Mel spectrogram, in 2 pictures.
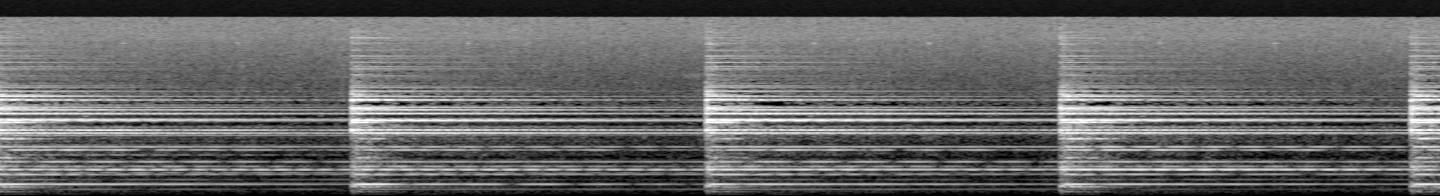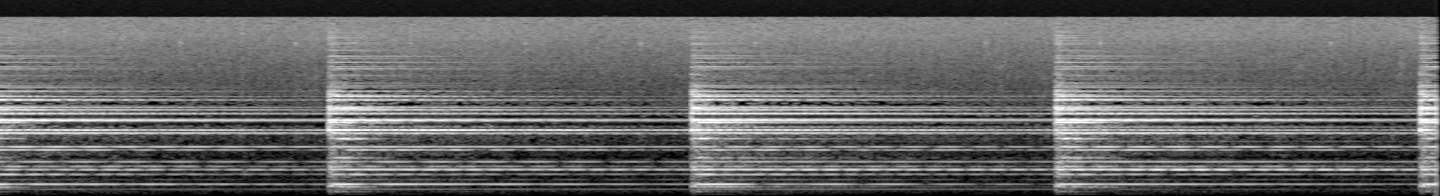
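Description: Vedette pendulum wall clock striking the hour at twelve o'clock: slow, evenly spaced strikes about every three and a half seconds, nine of them here, each ringing out with rich overtones and fading slowly until the next.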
